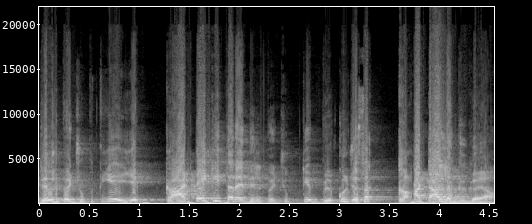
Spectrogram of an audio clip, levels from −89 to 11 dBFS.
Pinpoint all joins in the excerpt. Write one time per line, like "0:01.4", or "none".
none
